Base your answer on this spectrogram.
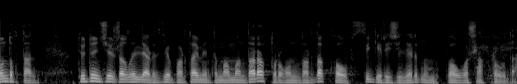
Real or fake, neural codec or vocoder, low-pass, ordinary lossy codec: real; none; none; none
